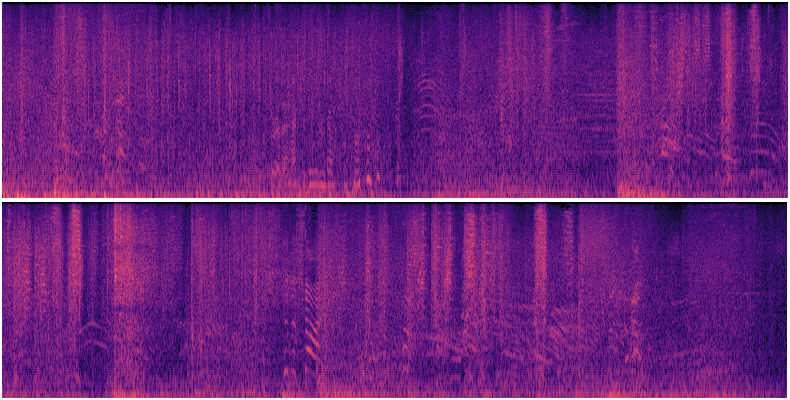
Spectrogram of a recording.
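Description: Weapons clash and strike in a busy battle.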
